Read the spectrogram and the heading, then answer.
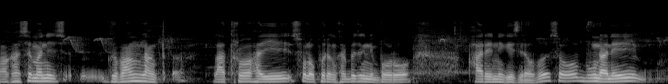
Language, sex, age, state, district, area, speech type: Bodo, male, 18-30, Assam, Baksa, urban, spontaneous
